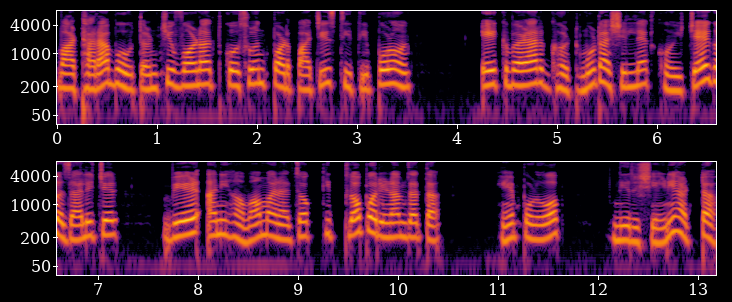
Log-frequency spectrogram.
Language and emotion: Goan Konkani, sad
